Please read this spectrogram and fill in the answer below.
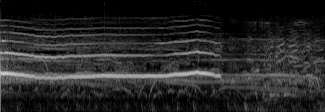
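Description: A woman's long, high-pitched cheering scream, held steady for about four seconds and then cut off sharply, with other spectators' voices shouting more faintly around it.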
